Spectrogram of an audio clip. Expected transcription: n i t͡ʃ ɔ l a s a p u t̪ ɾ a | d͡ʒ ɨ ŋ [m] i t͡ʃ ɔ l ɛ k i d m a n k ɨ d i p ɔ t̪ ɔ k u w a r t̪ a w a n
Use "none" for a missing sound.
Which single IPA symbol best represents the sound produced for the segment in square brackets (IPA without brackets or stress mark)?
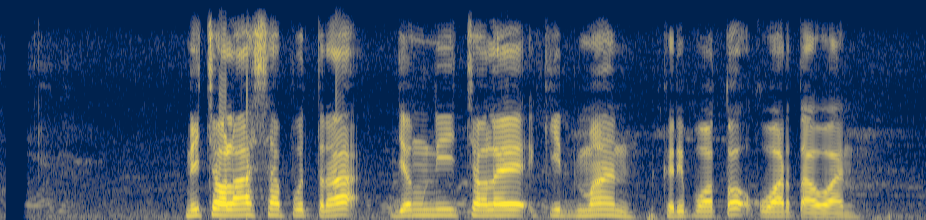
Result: n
